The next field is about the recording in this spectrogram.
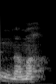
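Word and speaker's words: नमः: In Dakshina, only Maharashtra, they pronounce Namah. Even at the end. It is Namah. Okay. There is no rule for that, but the proper pronunciation will be Namah.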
